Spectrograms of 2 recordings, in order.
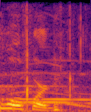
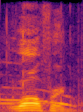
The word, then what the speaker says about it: Wofford: Is it Wofford or Wolford? Wofford. Wofford. So I was saying it right.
